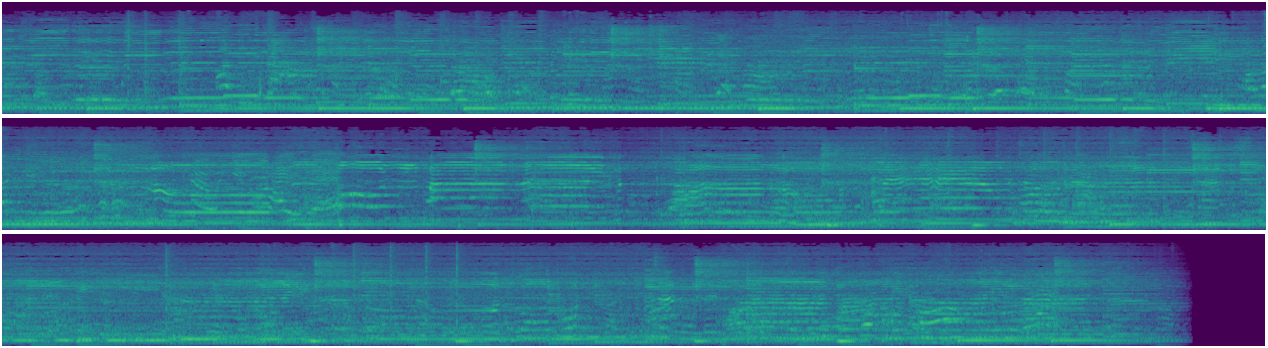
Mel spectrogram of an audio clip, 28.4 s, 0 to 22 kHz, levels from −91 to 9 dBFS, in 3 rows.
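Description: Five short glitches at 4.12, 7.23, 14.11 to 14.13, 17.96 and 25.62 seconds point to damaged data in a compressed stream. Corrupt bytes make the decoder misread a frame, lose sync and hunt for the next header, leaving a brief glitch each time.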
